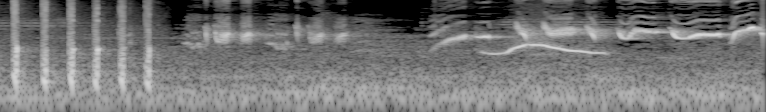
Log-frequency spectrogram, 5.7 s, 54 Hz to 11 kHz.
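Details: Caged Chinese hwamei during 15-minute morning song training for hard-rack birds; six rapid taps open the clip, then soft notes give way to swooping, slurred whistles that dip low and rise again into varied warbles.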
